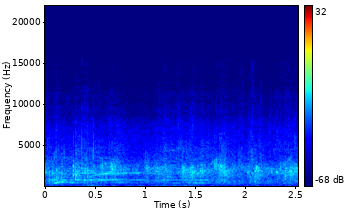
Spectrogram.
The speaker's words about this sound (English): Somebody give the Lord a clap and a shout.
